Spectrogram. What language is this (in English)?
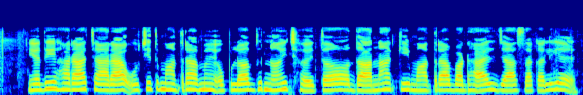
Maithili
